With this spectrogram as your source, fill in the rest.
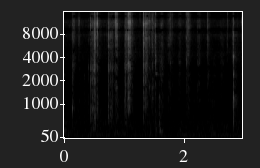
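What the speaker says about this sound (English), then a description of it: "So I'm just going to use scissors, and I'm going to use half the packet." Scissors snip through a plastic packet of grass-fed meat in a kitchen, a string of sharp close clicks and crisp cuts in uneven bursts, fairly quiet and with no talking.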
